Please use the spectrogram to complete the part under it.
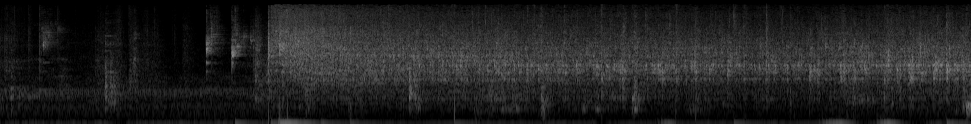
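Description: Jumbo shrimp and scallops for a salt and pepper dish hit a hot wok after a few utensil clatters, setting off a loud, close, steady sizzle that keeps going to the end.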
